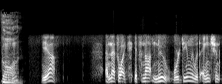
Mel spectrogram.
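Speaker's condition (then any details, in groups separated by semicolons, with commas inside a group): No condition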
